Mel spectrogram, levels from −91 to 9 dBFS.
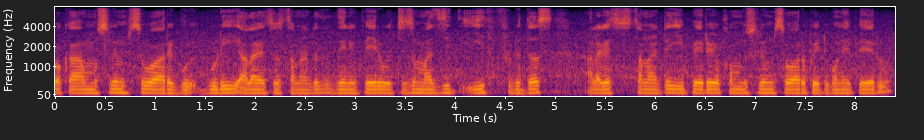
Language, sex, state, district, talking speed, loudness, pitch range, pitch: Telugu, male, Andhra Pradesh, Anantapur, 145 wpm, -17 LUFS, 110-115 Hz, 115 Hz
